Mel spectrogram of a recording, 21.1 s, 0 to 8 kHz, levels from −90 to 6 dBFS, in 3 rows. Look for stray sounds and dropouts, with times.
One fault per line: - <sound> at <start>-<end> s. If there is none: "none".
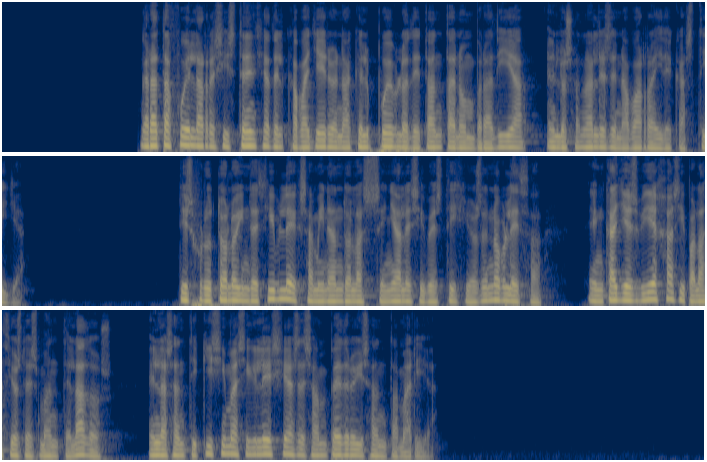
none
